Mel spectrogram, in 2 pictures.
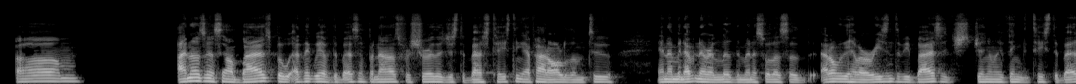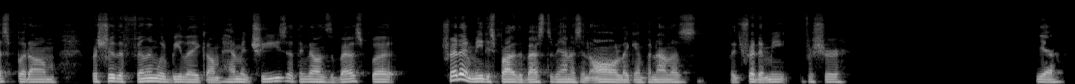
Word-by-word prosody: Um, 140 +1 0 0.9
I 125 - +5
know 155 +2 +6
it's 160 -1 +3
gonna 145 -2 +3
sound 125 -5 +1
biased 135 +6 +4
but 130 - +2
w 120 -1 +1
I - - -2
think 135 +2 -1
we 130 - +3
have 125 -4 +1
the 115 - -3
best 115 +4 -1
empanadas, 120 0 0
for 110 - -6
sure, 125 +4 0
they're 120 - +2
just 110 0 -5
the 100 - -9
best 110 +2 -1
tasting, 120 +1 -2
I've 115 - -1
had 125 -3 +4
all 110 +1 +4
of 110 - -2
them, 105 -1 -2
too, 115 +1 -2 0.4
and, 115 +1 +1
I - - +4
mean, 120 -1 +4
I've 125 +3 +3
never 120 -3 +4
lived 110 0 0
in 110 - -1
Minnesota, 110 +1 0
so 110 0 -3
th 100 - -14
I 110 - 0
don't 130 +1 +4
really 130 -1 +3
have 115 - +2
a 110 - +3
reason 120 +4 +1
to - - -4
be 120 -1 -1
biased, 120 +4 +2
I - - -4
just 105 - -8
generally 120 -1 0
think 115 0 -2
they 100 - -9
taste 115 +1 -6
the 100 - -4
best, 115 +6 -1
but, 120 -1 -1
um, 115 -1 -2 0.3
for 130 - -2
sure, 150 +5 +3
the 135 - +1
filling 135 +3 +2
would 125 -4 +1
be 120 0 +1
like, 110 -2 -1
um, 105 -1 0
ham 120 +1 -1
and 110 -4 -3
cheese, 140 +7 -1
I 145 - -2
think 125 -2 -4
that 125 - +2
one's 120 -2 -1
the 105 - -8
best, 130 +5 -1
but 120 -1 0 0.4
shredded 220 +4 +4
meat 135 0 +4
is 120 - -3
probably 115 -2 +3
the 110 - -1
best, 115 +2 0
to - - -7
be 115 - -2
honest, 115 0 -1
in 100 - -2
all, 115 +1 +3
like, 105 0 -1
empanadas, 110 0 -2 0.3
like, 100 +1 -7
shredded 115 -3 0
meat, 115 +1 -3
for 120 0 -9
sure. 115 -1 -5 1.9
Yeah. 115 -2 -1
120 Hz, 265 wpm, -23 LUFS, 110-125 Hz, 1.9 s, know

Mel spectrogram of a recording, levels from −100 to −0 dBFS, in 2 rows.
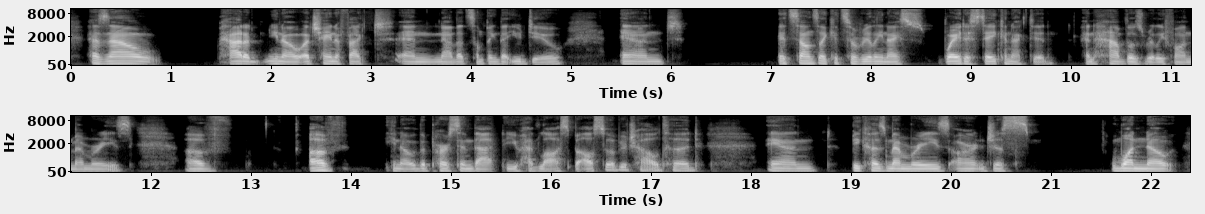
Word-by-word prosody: has 130 -3 +1
now 130 -3 +5 0.7
had 120 +1 +6
a, 120 - +5
you 125 +1 -1
know, 110 -3 +2
a - - +5
chain 125 0 +2
effect, 115 -1 -4
and 110 -2 -2
now 110 -1 -1
that's 105 0 -3
something 110 -1 -4
that - - -2
you 120 - -2
do, 105 +1 -5 0.6
and 115 -1 -1 1.1
it 130 0 -1
sounds 130 -2 +3
like 130 -1 +1
it's 130 - -3
a 125 - +2
really 120 +1 +2
nice 105 -6 0 0.2
way 125 0 +8
to 120 -2 0
stay 120 +1 +3
connected 115 -1 -5 0.3
and 110 -1 -2
have 115 +2 0
those 105 -2 0
really 100 - 0
fond 100 -1 -5
memories 100 +1 -3 0.5
of 105 -3 -3 0.8
of, 125 -1 +5 0.5
you 120 - -7
know, 105 -2 -1
the - - -2
person 115 -2 0
that 100 -2 -1
you 105 0 -3
had - - -7
lost, - - -2
but - - -1
also - - 0
of - - -4
your 75 - -2
childhood, 125 - -3 0.7
and 120 -2 -1 0.4
because 125 -2 +2
memories 110 -1 +3
aren't 110 -1 -3
just 100 -5 0 0.8
one 120 -2 +6
note, 110 -1 +3
115 Hz, 150 wpm, -25 LUFS, 105-120 Hz, 1.1 s, way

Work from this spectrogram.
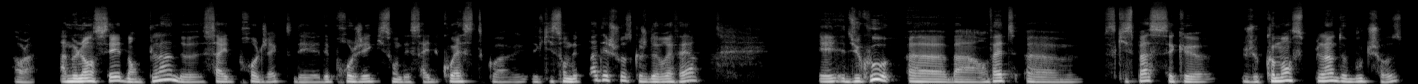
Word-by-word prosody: voilà 105 -1 -8 0.2
à 130 - -1
me 135 - +9
lancer 145 +4 +5
dans 130 -7 -1
plein 190 - +2
de 115 -9 -2
side 125 -1 -2
project, 130 0 -6
des 105 -1 -8
des 120 +2 -4
projets 130 +1 -1
qui 135 - -12
sont 125 - -4
des 110 0 -6
side 110 0 -8
quest 130 -1 -1
quoi, 110 -2 -11
heu, 115 +2 -15
et 120 - -7
qui 130 +3 -11
sont 140 +1 +1
des 130 +1 +3
pas 165 +9 -6
des 205 0 +2
choses 180 -4 -4
que - - -6
je 125 - -3
devrais 125 0 +1
faire 145 +9 0 1.2
et 135 +1 +1
du 140 +3 +2
coup, 200 -2 +5
heu, 125 -3 +1
bah, 115 -1 -3
en 110 +2 -5
fait, 155 0 +1
hem, 115 -2 -6 0.2
ce - - -14
qui 130 - -7
se 130 - -7
passe 165 +2 +1
c'est 130 - -2
que, 120 -1 -2 0.3
je 120 -2 -4
commence 165 +7 +4
plein 165 +2 +3
de 150 -4 +1
bouts 130 +1 0
de 135 - -5
choses, 130 - -6
130 Hz, 215 wpm, -21 LUFS, 115-145 Hz, 1.2 s, me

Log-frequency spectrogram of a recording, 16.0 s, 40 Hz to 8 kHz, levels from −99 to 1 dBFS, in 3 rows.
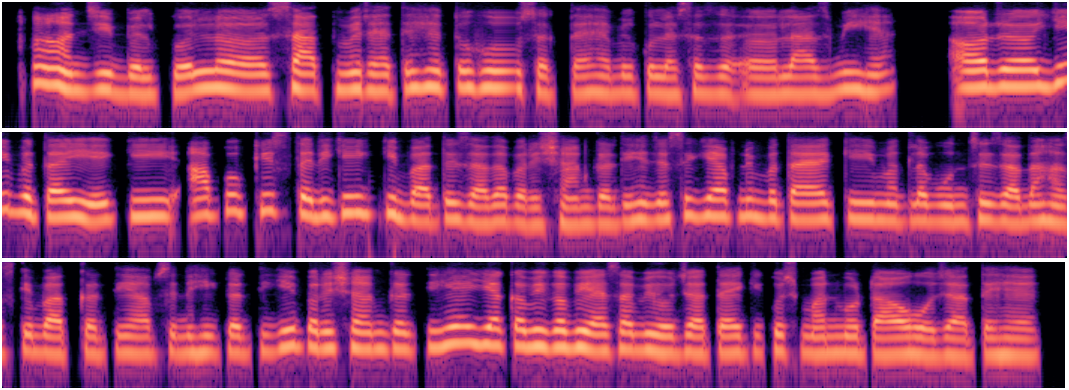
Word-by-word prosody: हाँ, 250 -5 +5
जी 200 +1 0
बिल्कुल। 175 +4 +1 0.3
साथ 195 -1 +2
में 205 +1 +2
रहते 195 +1 -2
हैं 225 0 +2
तो 220 - +2
हो 220 0 +2
सकता 175 -3 -5
है, 180 -1 -4
बिल्कुल 175 0 -4
ऐसा 170 +1 -4
ज़ 175 0 -6 0.3
लाज़मी 175 +4 -2
है। 190 +1 -3 0.3
और 220 +1 +4
ये 230 +5 +3
बताइए 225 -6 +4
कि 230 0 +1
आपको 250 +4 0
किस 290 -1 -3
तरीके 255 +2 +2
की 255 - +2
बातें 205 0 0
ज़्यादा 185 -1 -1
परेशान 165 -1 -4
करती 175 +2 -3
हैं? 200 - 0
जैसे 210 +5 -2
कि 245 - 0
आपने 235 0 +1
बताया 210 -2 0
कि 205 -1 -1
मतलब 195 -1 -2
उनसे 185 +2 -1
ज़्यादा 185 0 0
हँस 175 -2 -4
के 190 0 -3
बात 175 -2 0
करती 175 +1 -4
हैं 175 - -3
आपसे 170 +2 -6
नहीं 175 0 -4
करती, 180 +1 -3
ये 235 - +3
परेशान 215 -2 0
करती 215 +2 -2
है 265 +1 +4
या 255 -1 +3
कभी-कभी 225 -1 +4
ऐसा 195 +1 +1
भी 195 0 0
हो 180 - +3
जाता 175 0 -1
है 175 - +1
कि 180 - -11
कुछ 185 0 -5
मनमुटाव 170 -1 0
हो 165 -2 +1
जाते 160 0 -3
हैं 160 -1 -3
195 Hz, 235 wpm, -22 LUFS, 175-225 Hz, 0.3 s, हाँ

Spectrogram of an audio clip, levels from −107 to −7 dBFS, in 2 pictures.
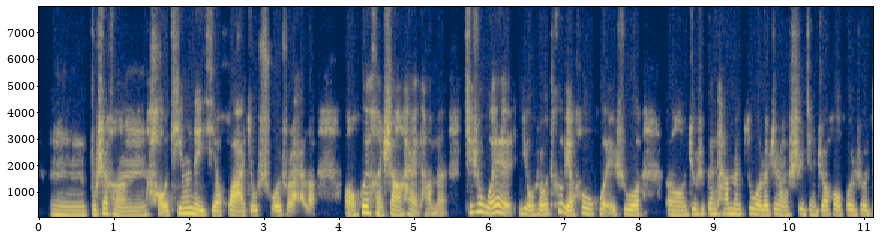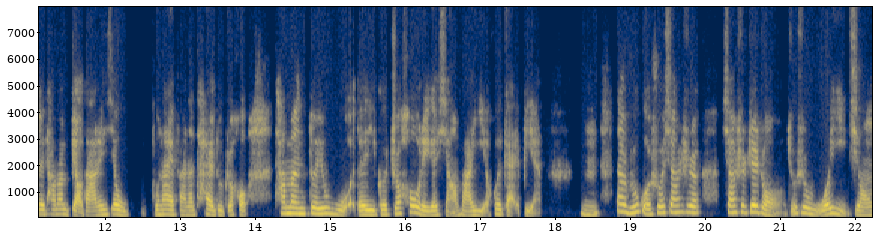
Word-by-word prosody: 嗯， 155 -2 -2
不 175 - -2
是 205 +5 +3
很 145 -4 -3
好 - - +2
听 210 +6 +2
的 185 -5 +4
一 - - +4
些 160 -2 0
话 150 -2 +3
就 165 0 -2
说 160 - -1
出 - - -4
来 440 - +2 0.2
了， - - -4 0.4
呃， - - +2
会 245 -2 +6
很 - - -1
伤 - - +4
害 - - -2
他 - - -7
们。 - - -6 0.3
其 250 - 0
实 285 - +1
我 225 -7 +4
也 265 - +4
有 180 -3 0
时 180 - 0
候 180 - +3
特 295 +10 -3
别 165 - +4
后 185 +2 -2
悔 180 -2 -2
说， 175 -1 +2 0.4
嗯， 160 -1 -1
就 190 - -2
是 195 - -3
跟 195 0 0
他 195 -1 -1
们 190 -1 +1
做 190 -1 +1
了 170 - +4
这 180 +2 -1
种 160 -1 -3
事 190 - -2
情 170 -2 -6
之 170 +2 0
后， 170 -1 -1
或 175 +1 -2
者 170 - -1
说 170 -1 -3
对 180 +1 +1
他 180 +1 -4
们 185 -1 -2
表 - - +2
达 150 -1 -1
了 165 - -1
一 175 - -1
些 185 0 +1
我 170 -4 +3 0.4
不 175 - -2
耐 180 -1 +2
烦 160 -2 -6
的 160 - -3
态 180 0 0
度 165 0 -3
之 165 - -2
后， 170 - -1 0.4
他 215 - -1
们 215 -1 +4
对 205 -1 +3
于 - - +5
我 195 -6 0
的 170 +1 +4
一 170 -1 +4
个 175 +1 0
之 205 +4 0
后 245 +2 +2
的 165 - +3
一 150 - 0
个 160 0 +2
想 165 -2 -5
法 150 -3 0
也 155 0 -2
会 185 -1 -2
改 - - -3
变。 - - -6 0.6
嗯， 165 -2 -5 0.2
那 280 -1 +2
如 245 +1 +2
果 230 - +2
说 235 +5 0
像 255 +1 -1
是 245 -2 +2 0.3
像 250 -2 +1
是 255 0 -1
这 260 +1 +6
种， 185 -3 -2
就 - - -3
是 235 - -1
我 180 -2 +2
已 200 -6 -1
经 175 -5 -3
180 Hz, 280 characters per minute, -22 LUFS, 165-205 Hz, 0.6 s, 会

